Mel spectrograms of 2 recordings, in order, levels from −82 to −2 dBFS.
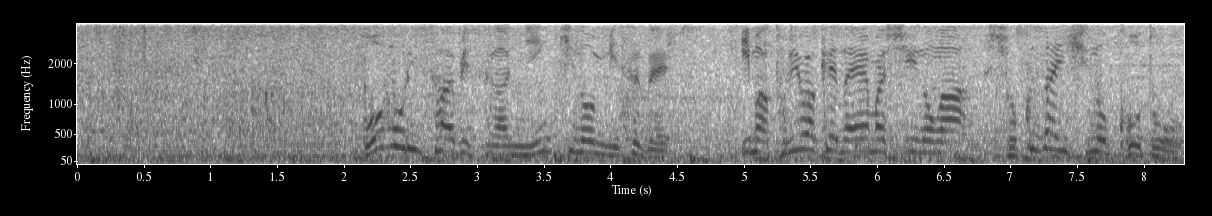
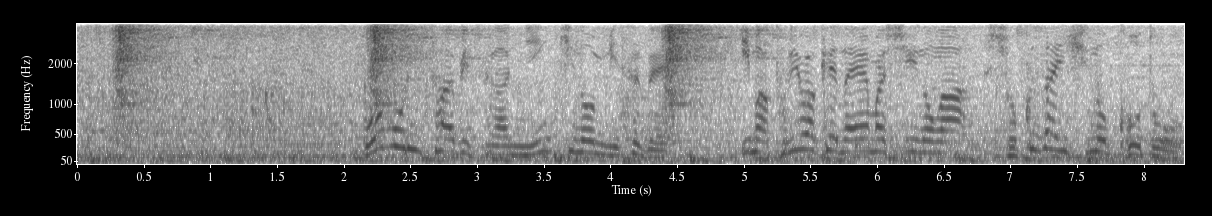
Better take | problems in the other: first | background sound (Shatter); as loud as the speech

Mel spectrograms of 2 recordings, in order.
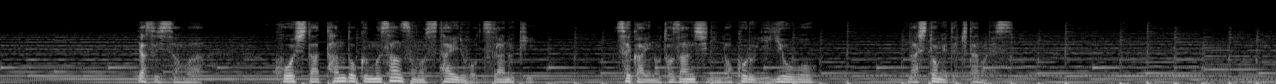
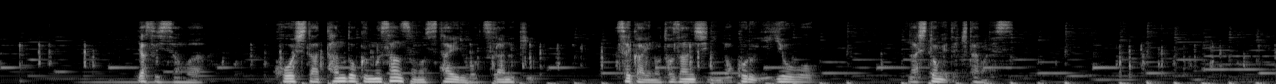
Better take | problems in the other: first | noise reduction (classical method log-MMSE)

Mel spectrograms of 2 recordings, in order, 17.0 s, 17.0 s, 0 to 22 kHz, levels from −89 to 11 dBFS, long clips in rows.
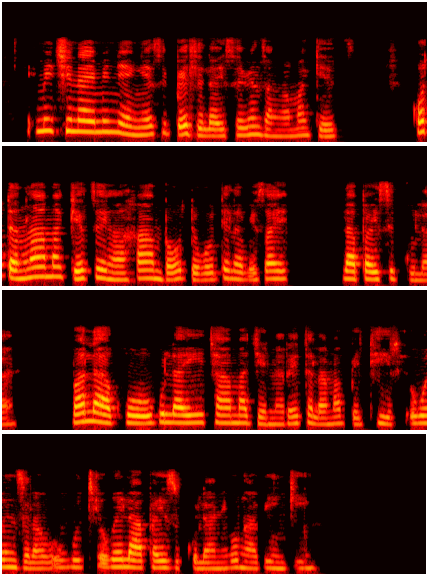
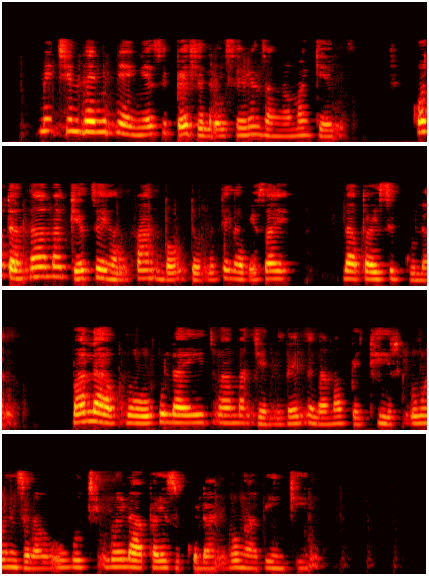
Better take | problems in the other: first | noise reduction (neural mask model DeepFilterNet 3)

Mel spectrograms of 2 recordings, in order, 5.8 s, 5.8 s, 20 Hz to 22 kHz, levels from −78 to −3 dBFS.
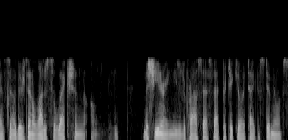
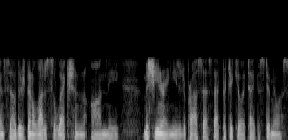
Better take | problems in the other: second | noise reduction (neural separator model SepFormer WHAM!)

